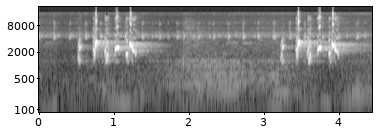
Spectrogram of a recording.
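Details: Decoy bulbul in a cage, sounding its luring song on 18 December 2021: two short, fluty, bubbling phrases about two and a half seconds apart, over soft background rumble and faint ticking.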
